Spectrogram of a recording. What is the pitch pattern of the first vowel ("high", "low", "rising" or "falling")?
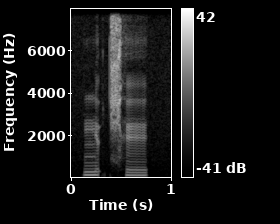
high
